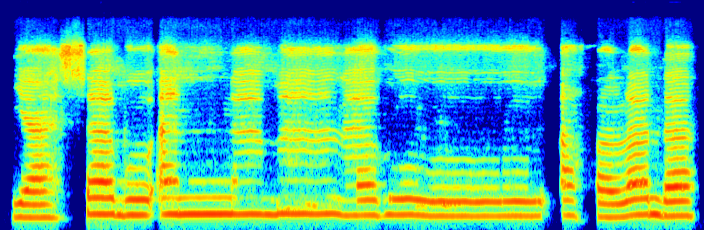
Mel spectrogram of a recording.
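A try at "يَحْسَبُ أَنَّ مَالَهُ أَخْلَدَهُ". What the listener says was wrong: Cuma nanti di bagian anna, nunnya tasydid. Maka dia ada gunnah. Gunnah itu panjangnya 2. Anna. Anna. Iya, anna.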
